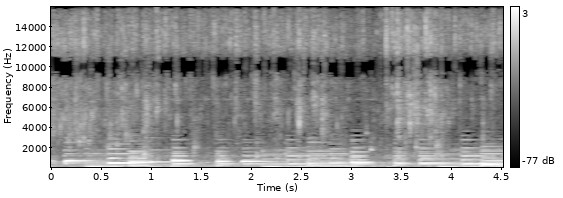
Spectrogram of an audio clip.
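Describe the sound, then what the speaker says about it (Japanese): Tap water pours continuously and fairly loudly while a freshwater fish is rinsed under it, with a steady splashing stream and no talk. "もうガンガン水当てていこう。"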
